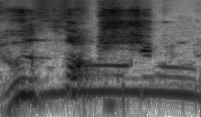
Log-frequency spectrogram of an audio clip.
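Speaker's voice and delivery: high, alarmed cry of who's shooting; startled shout. Retold or imitated. Soldier startled by his own burst, alarmed. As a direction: jump out of your skin mid-sentence. Panicked retold quote during accident.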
